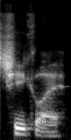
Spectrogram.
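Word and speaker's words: Chicle: do you say it I've always said chickle let's go with that we have no idea in Spanish it's chiclay chiclay for the that's that's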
